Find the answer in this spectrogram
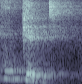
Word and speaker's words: cooked: Don't say cooked. This one is T. This one is T in terms of pronunciation.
